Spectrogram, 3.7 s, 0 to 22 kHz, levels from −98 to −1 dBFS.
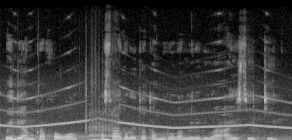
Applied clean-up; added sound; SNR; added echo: none; Bird + Animal; 1 dB; none.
